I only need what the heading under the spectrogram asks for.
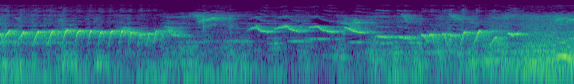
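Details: Caged-bird training recording of a white-rumped shama singing: a fast series of rhythmic repeated whistled notes, then looping slurred phrases and high sweeps, ending in another rising rattling run of whistles.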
